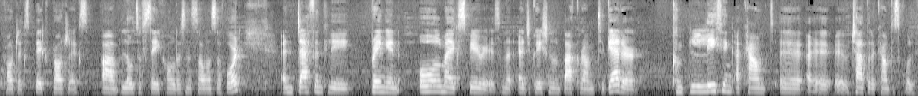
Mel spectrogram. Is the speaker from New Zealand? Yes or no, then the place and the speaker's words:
no; Poland; moved away as an adult; now in Ireland; I am originally from Poland. I came to Ireland nearly 18 years ago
